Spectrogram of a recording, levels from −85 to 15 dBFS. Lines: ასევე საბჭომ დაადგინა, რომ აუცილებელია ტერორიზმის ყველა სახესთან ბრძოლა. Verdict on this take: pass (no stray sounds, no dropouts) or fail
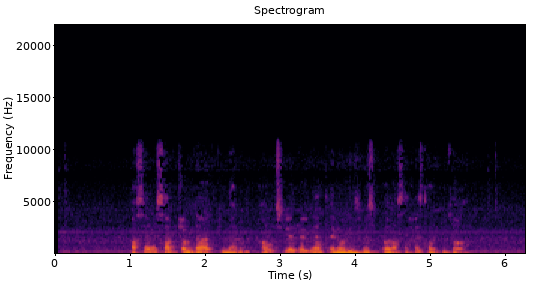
pass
